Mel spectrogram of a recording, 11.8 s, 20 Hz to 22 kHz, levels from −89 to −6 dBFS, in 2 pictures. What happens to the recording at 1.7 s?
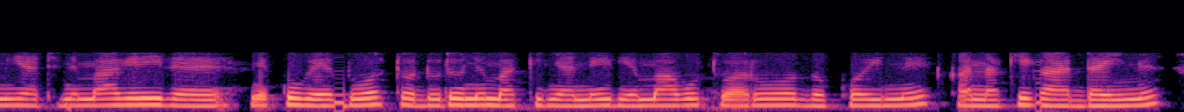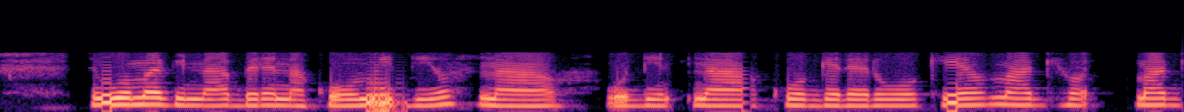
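A Bluetooth headset packet repeat runs from 1.68 to 1.75 s, just before "tondũ rĩu nĩmakinyanĩĩrĩe ma". Voice packets between headset and phone went missing, about 45 ms of audio, which fits a run of roughly a dozen packets. The chip filled each gap by decoding the previous packet's bits again. Because the same short fragment recurs every 3.75 ms, the gap becomes a steady, mechanical buzz near 267 Hz. Good packets then resume.

Under the buzz, the narrowband sound of the Bluetooth CVSD headset codec carries on. This one-bit delta coding at 64 kbps cuts everything above 4 kHz, adds a granular hiss, and roughens sibilants, so the repeated fragment carries the same dull, gritty tone.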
